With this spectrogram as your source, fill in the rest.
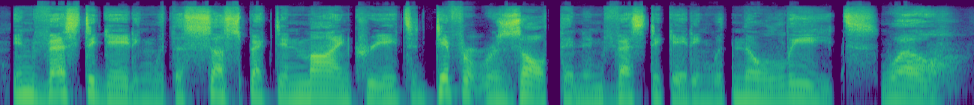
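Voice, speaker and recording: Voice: mid-range voice, dry recording, studio quality, natural voice. An actor voicing a polite but unsettling teenage boy in a video game, self-deprecating with a smug, condescending streak. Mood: smug, teasing.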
